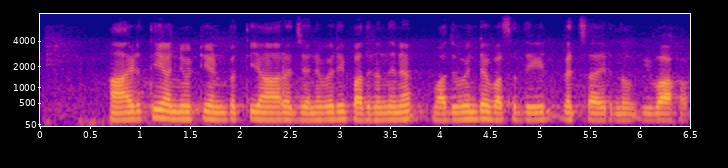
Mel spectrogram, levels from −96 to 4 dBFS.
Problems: none marked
